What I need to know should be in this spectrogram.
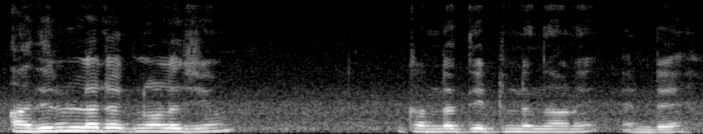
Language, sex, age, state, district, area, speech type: Malayalam, male, 18-30, Kerala, Kozhikode, rural, spontaneous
